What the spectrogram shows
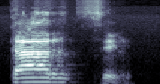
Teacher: Sílaba tónica, fijaros, es car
